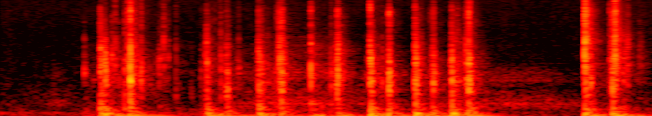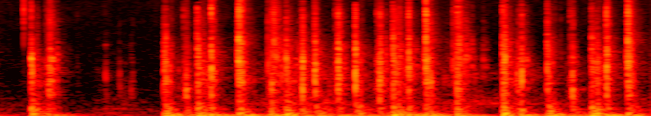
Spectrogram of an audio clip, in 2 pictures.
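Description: Fingertips type rapidly with both hands on a black plastic computer keyboard with hollow plastic keycaps, resting on a desk. Quick bursts of clacking, thumpy key presses come with brief pauses between runs. Each stroke is short and dry, with a low body under a bright click.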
